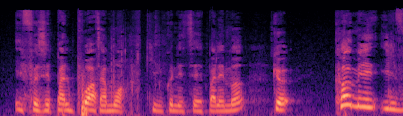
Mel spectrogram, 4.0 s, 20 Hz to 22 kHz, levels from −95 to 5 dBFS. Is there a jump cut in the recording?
yes; 3 cuts; at 1.0 s, 1.4 s, 2.7 s

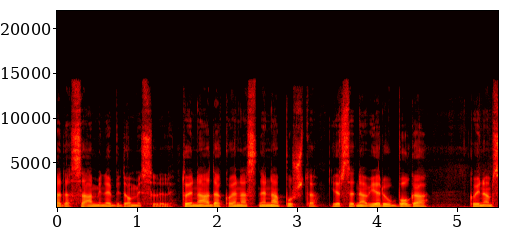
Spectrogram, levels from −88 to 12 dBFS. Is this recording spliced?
yes; 3 cuts; at 1.5 s, 3.3 s, 3.7 s

